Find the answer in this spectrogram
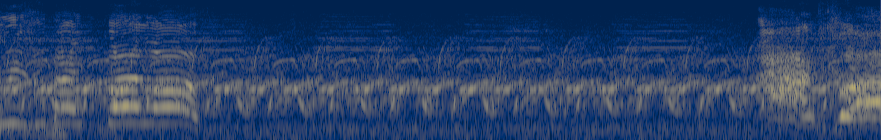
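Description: Police car siren in a fast yelp, its pitch warbling up and down several times a second. Right at the end, a man starts to shout.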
